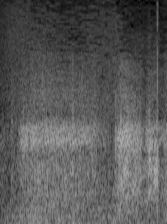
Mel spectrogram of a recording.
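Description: Wind buffeting the camera microphone, a steady low rumble over a constant hiss, growing louder about one and a half seconds in.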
